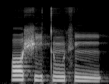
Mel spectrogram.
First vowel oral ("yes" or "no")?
yes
